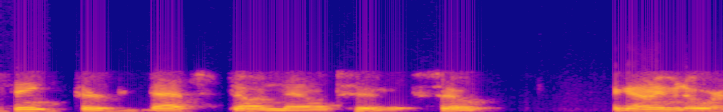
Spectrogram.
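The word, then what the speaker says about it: éS: But I'd say the best legit shoe that's still around, that's not going anywhere, it would be S Skateboarding, which is spelled ES.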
